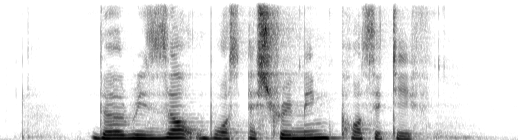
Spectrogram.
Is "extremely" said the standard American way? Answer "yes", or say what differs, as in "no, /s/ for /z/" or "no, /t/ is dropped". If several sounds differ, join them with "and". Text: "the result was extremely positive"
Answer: no, /l/ is dropped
